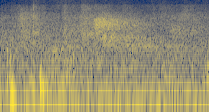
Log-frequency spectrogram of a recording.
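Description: Faint handling noise: a couple of light knocks and a brief soft rustle of fabric as the camera is carried around the trike, over a steady low hum.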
